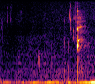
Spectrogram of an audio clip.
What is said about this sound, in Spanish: Espérame, déjame tomar un trago de agua, amigo.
